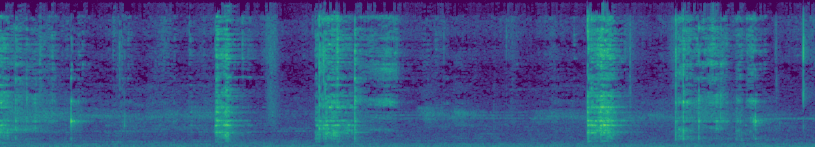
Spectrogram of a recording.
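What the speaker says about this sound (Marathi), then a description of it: "पचडी कालवून झालेली आहे" A spoon mixes shredded cabbage pachadi in a bowl, giving a few distinct metallic scrapes and clinks against the dish at irregular intervals over a low steady background hum.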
